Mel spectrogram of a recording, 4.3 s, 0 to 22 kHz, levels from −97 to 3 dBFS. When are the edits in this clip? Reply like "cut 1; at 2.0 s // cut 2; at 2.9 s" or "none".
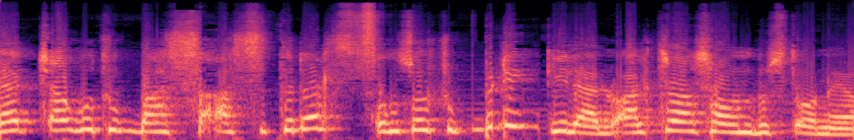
cut 1; at 2.5 s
